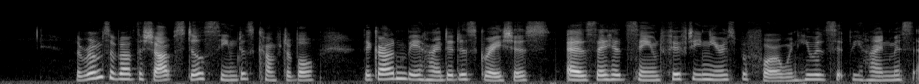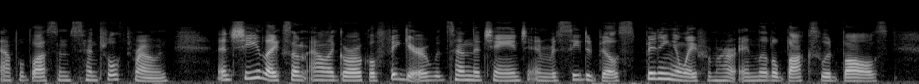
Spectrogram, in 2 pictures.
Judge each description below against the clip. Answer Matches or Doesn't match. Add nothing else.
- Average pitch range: Matches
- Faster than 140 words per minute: Matches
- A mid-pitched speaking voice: Doesn't match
